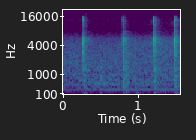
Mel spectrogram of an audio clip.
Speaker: that feels like a lot of torque I don't know it definitely feels like a lot of torque boy there it goes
